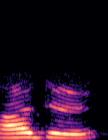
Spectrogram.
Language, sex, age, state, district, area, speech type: Nepali, female, 18-30, West Bengal, Kalimpong, rural, conversation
